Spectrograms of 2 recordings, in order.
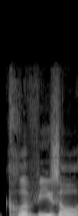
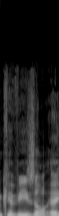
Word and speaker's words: Caviezel: Italian last names anyway I think it's Jim Caviezel uh there's no L I think it's cavisil oh it's there's no l okay so it's Jim Caviezel he is the man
